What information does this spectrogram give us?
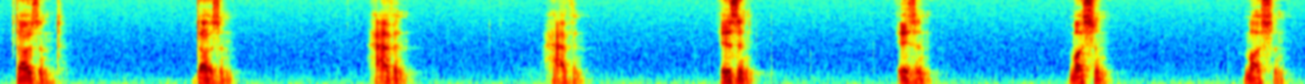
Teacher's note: Note that the ta in negative contractions usually is not audible. We can tell the negative contraction by the n sound.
